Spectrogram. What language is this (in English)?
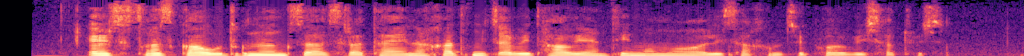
Georgian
